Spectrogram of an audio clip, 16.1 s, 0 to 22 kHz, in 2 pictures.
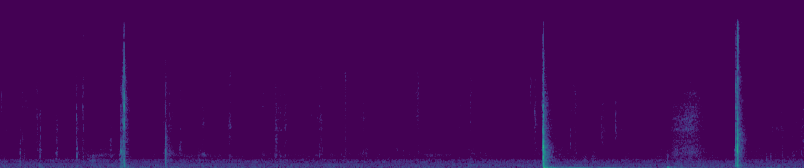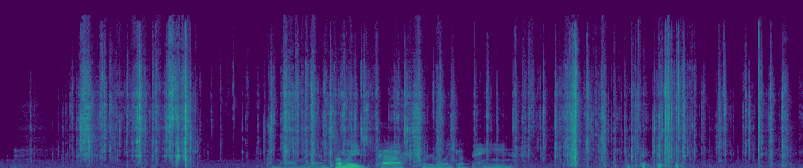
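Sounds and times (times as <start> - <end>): faint steady hum: 0.0 - 16.0
cards handled on a table: 0.1 - 8.6.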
